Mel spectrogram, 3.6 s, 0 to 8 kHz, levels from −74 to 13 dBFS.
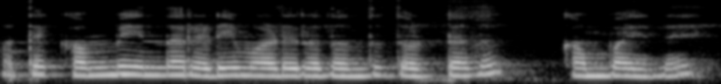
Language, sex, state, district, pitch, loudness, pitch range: Kannada, female, Karnataka, Bangalore, 220 Hz, -14 LUFS, 210-235 Hz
